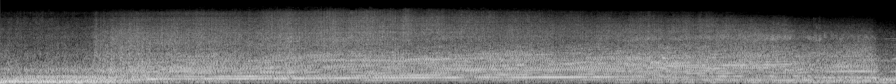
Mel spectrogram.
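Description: Car engines roar as cars launch and speed away, rising in pitch.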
